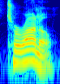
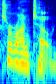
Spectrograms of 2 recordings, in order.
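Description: First: The second t sound is dropped entirely. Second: The second t sound is clearly pronounced. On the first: The speaker is from the city. The speaker calls it right. "It's Toronto, like two N's. You don't put the second T" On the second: The speaker is not from the city. The speaker calls it wrong. "it's not Toronto. You don't say the second T"

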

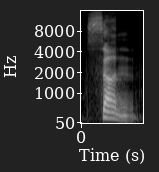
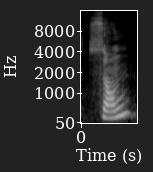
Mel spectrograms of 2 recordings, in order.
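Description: First: The vowel is open and unrounded, as in cup. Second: The vowel is rounded, close to oh. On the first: The speaker calls it right. "keep the tongue kind of flat, slightly high, and that your lips are relaxed" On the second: The speaker calls it wrong. "Some people might pronounce it more like oh"

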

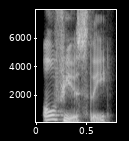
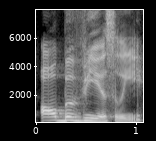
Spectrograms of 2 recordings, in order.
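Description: First: The B sound is dropped. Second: The B sound is clearly pronounced. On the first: The speaker calls it right. "don't pronounce the B sound" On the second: The speaker calls it wrong. "但是我讲的是 obviously"

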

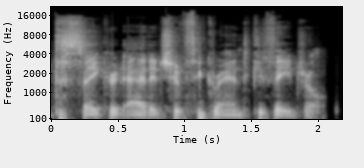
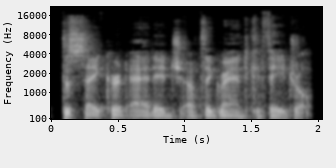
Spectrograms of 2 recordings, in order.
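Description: First: It is read in a put-on messenger voice. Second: It is read in a plain, normal voice.

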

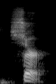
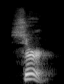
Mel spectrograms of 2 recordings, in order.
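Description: First: It is said softly. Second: It is said loudly.

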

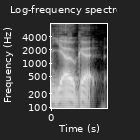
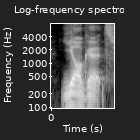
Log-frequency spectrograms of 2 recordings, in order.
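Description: First: The word is said with a non-British pronunciation. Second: The word is said with a British pronunciation. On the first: This is how speakers elsewhere say it. "rather than yogurt" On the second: This is how British speakers say it. "Yogurt is in British English, we call it yogurt"

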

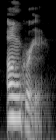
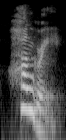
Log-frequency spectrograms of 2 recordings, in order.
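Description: First: The opening H is reduced, almost missing. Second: The opening H is clearly breathed out. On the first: The speaker calls it wrong. "If I reduce the H in the word hungry, it's going to sound like this" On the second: The speaker calls it right. "just release air before the word hungry"

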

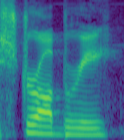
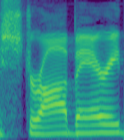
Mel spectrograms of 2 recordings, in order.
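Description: First: The word is said in a fantasy-drama character accent. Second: The word is said in a plain everyday accent. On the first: This is how the characters say it. The speaker calls it right. "They say strawberry" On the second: This is not how the characters say it. The speaker calls it wrong. "they don't say strawberry"

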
